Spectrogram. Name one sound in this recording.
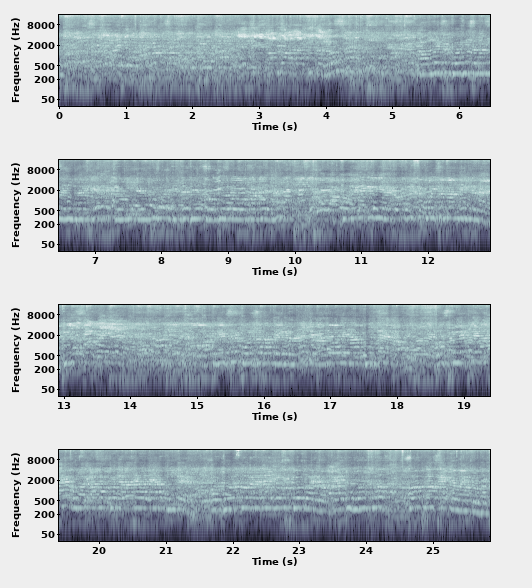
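A large crowd chatters loudly in an echoing hall.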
